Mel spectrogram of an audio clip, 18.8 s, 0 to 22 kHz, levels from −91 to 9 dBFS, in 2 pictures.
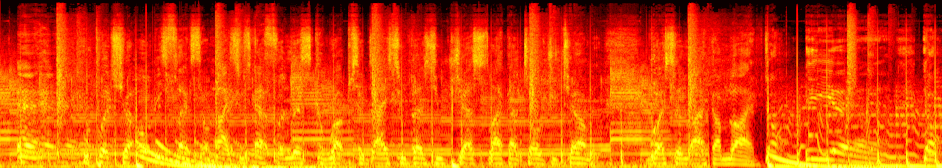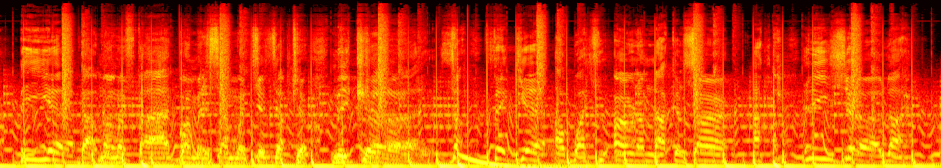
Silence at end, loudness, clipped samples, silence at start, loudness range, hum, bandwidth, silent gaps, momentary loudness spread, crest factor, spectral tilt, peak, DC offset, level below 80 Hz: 0 s; -13 LUFS; under 0.1%; 0 s; 2 LU; none; 19.5 kHz; none; 4 LU; 12 dB; -4 dB/octave; 0 dBFS; under 0.1%; -14 dBFS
